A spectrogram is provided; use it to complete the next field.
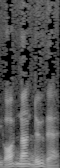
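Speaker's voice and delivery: soft, low-toned, hushed murmur. Speaker recounting how they answer coworkers who blurt God's name, in a low tone. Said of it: "in a low tone I'll go".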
